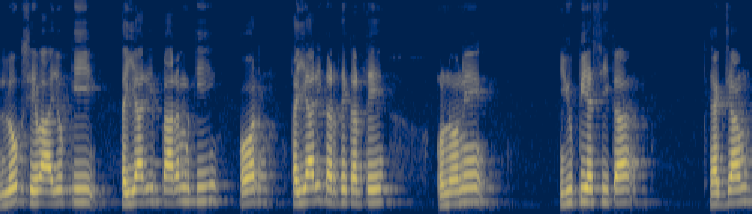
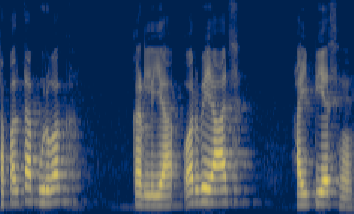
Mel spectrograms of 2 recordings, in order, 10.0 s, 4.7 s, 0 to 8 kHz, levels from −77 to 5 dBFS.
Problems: none marked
